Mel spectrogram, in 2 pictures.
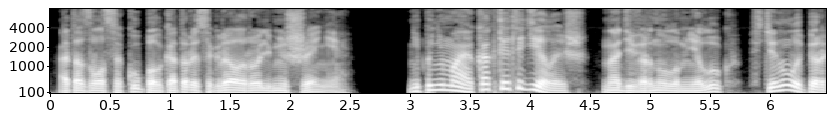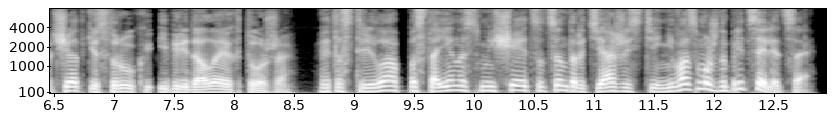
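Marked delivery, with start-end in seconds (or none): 3.0-4.5 put-on high, puzzled girl's voice; young woman's voice. A narrator's reading. Nadya voiced by narrator. 8.7-12.9 put-on high, frustrated girl's voice; young woman's voice. A narrator's reading. Nadya complains about arrow.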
